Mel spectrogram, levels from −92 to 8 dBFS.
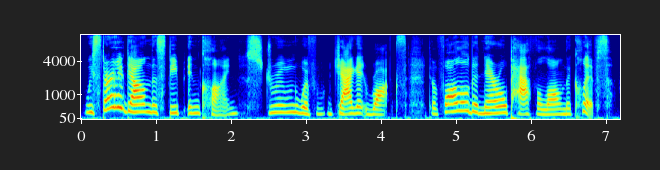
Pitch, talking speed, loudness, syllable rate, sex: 255 Hz, 150 wpm, -20 LUFS, 3.8 syllables/s, female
